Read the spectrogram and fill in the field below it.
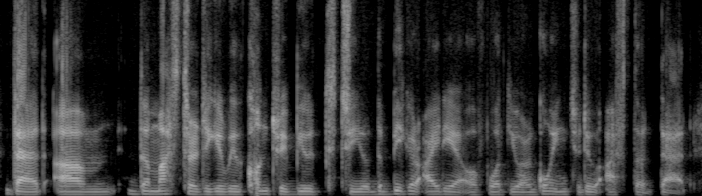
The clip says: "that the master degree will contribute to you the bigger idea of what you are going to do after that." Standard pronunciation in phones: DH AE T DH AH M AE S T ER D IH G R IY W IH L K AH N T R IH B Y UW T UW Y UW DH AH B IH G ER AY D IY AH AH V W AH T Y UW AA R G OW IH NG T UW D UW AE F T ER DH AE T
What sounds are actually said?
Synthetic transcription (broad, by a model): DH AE T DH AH M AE S T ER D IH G IY W IH L K AH N T R IH B Y UW T UW Y UW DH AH B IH G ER AY D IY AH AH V W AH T Y UW AA R G OW IH NG T UW D UW AE F T ER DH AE T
